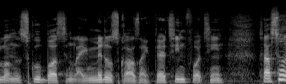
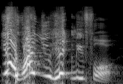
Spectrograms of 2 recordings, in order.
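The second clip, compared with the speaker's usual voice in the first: high, loud aggrieved question; mock outraged protest; 9 dB louder than usual. Child protesting a slap to mom, mock outrage. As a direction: cry foul, pitched way up and loud.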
